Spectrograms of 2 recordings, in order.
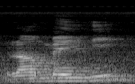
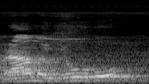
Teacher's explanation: So the visarga doubles, it reflects basically the last vowel.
